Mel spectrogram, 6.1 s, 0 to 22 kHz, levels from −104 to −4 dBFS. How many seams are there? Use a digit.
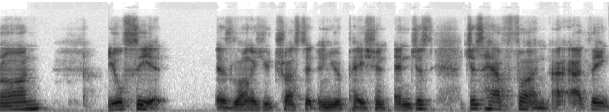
1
